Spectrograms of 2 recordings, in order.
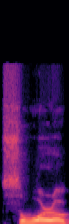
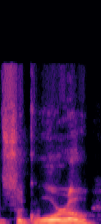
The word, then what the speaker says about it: Saguaro: Arizona so he mispronounced Soro Cactus for example um in the first couple of books he pronounced the G as a hard G he said Soro instead of Soro so little things like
